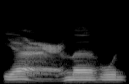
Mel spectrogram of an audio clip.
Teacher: Ain juga sifat tawassutnya pertengahannya yang harus diperhatikan. Memanjang tapi tidak terlalu panjang.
